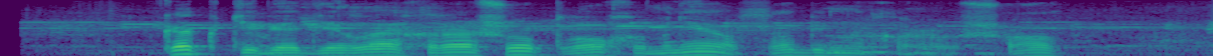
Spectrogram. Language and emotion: Russian, neutral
